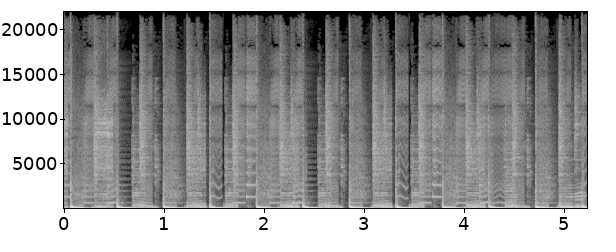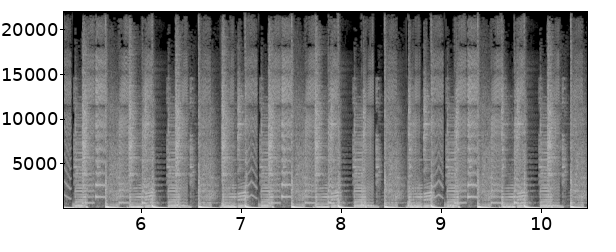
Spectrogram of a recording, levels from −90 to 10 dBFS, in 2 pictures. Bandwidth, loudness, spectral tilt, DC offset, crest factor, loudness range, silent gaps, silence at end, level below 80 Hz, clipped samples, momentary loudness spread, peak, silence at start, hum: over 20 kHz; -9 LUFS; -4 dB/octave; under 0.1%; 8 dB; 0 LU; none; 0 s; -12 dBFS; under 0.1%; 2 LU; 0 dBFS; 0 s; none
